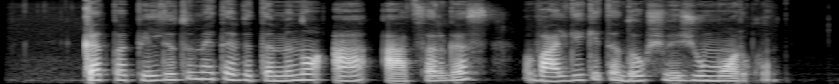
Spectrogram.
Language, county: Lithuanian, Vilnius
